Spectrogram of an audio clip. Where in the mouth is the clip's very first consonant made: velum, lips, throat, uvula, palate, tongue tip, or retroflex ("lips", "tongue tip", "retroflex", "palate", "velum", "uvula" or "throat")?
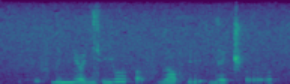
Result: throat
